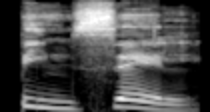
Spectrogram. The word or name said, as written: pincel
